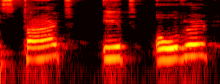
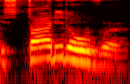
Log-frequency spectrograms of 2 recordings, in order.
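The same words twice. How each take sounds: First: The words are said as separate words. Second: The words run together with flapped t's.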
